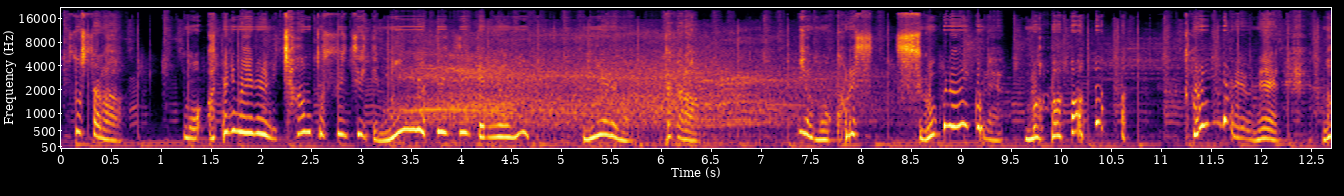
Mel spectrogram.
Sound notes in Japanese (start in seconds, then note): 10.9 笑い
